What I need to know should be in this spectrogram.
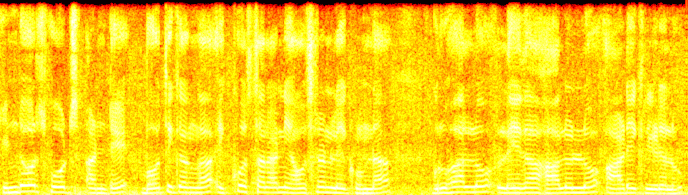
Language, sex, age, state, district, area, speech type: Telugu, male, 18-30, Telangana, Jangaon, rural, spontaneous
